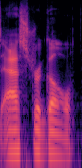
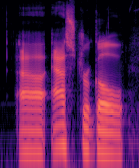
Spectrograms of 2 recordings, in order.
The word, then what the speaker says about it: astragal: I think it's astragal. A-S-T-R-A-G-A-L. This is a noun from 1563. If I didn't look at the pronunciation guide, I'd probably want to say astragal because it's with a G-A-L at the end.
